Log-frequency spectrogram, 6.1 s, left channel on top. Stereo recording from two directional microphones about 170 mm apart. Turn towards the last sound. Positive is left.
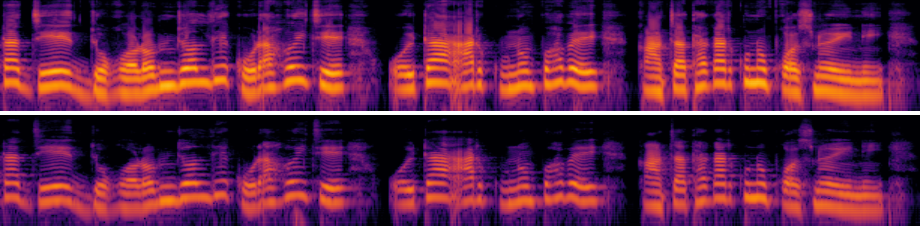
turn(degrees=30)  # may be behind; listen again after turning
